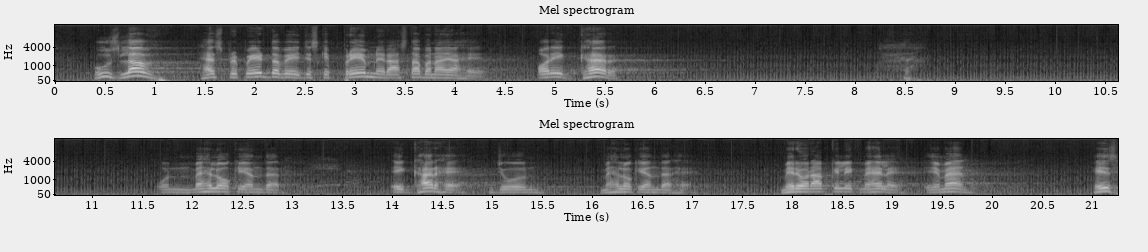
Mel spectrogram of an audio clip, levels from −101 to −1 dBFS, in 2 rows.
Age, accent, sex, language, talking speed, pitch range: 40-59, native, male, Hindi, 105 wpm, 140-175 Hz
